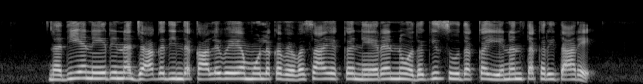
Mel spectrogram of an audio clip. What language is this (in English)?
Kannada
